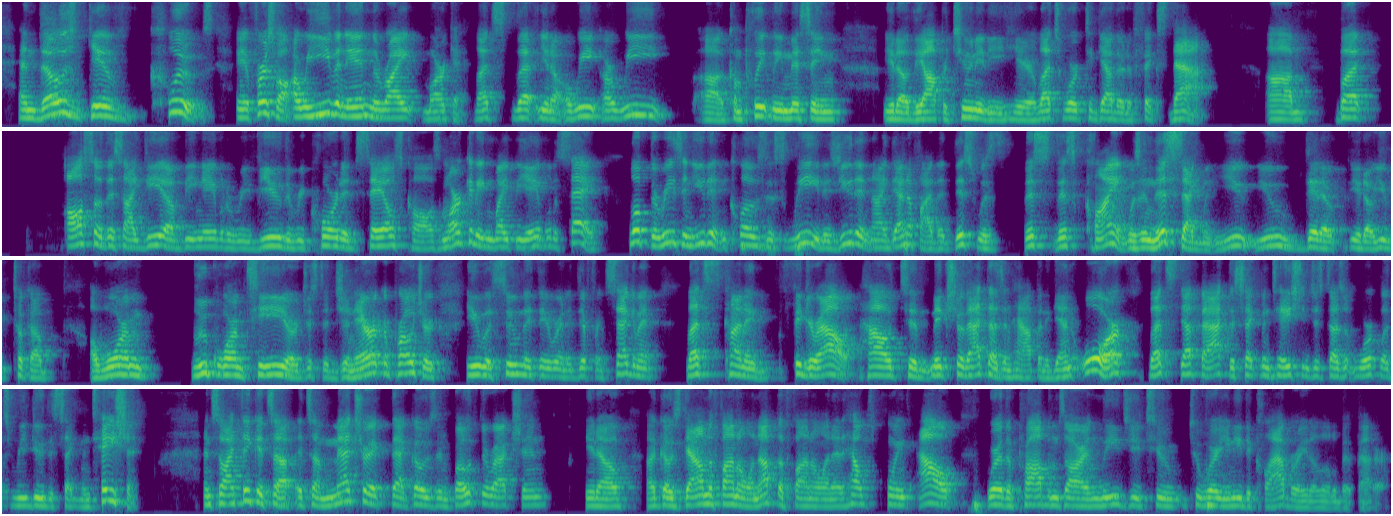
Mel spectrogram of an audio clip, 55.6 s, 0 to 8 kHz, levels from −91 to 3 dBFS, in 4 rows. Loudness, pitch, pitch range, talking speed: -22 LUFS, 150 Hz, 135-165 Hz, 195 wpm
